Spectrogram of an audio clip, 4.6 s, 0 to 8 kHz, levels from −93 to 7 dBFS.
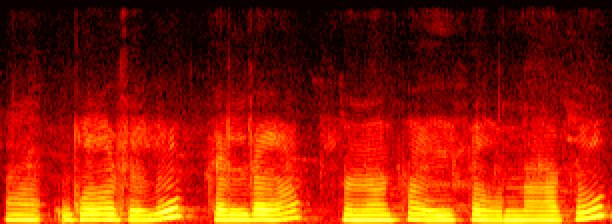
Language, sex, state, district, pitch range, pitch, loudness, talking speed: Telugu, female, Andhra Pradesh, Annamaya, 175-200 Hz, 185 Hz, -14 LUFS, 80 wpm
